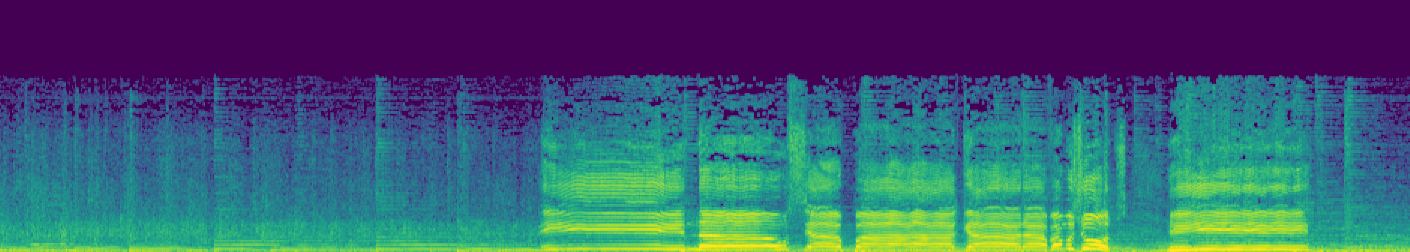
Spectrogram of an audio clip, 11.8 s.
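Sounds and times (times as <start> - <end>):
audience applauding loudly: 0.0 - 7.4
speech: 4.5 - 4.9, 7.0 - 11.0.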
